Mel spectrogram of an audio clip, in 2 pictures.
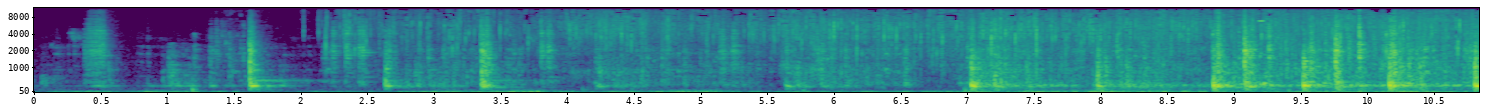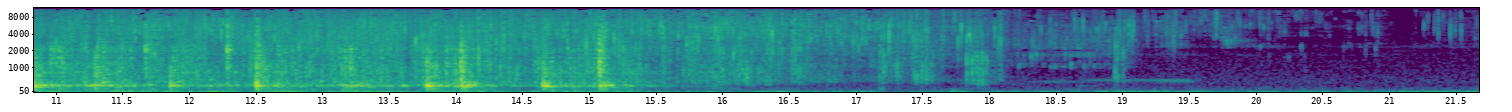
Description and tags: | - Description - |
Using an old manual water pump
